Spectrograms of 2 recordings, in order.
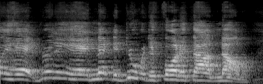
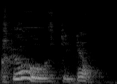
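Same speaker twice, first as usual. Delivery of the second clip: put-on grave, quiet, very serious, low voice; 7 semitones lower, 20 dB quieter than usual. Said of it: "he had a very serious tone on him".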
